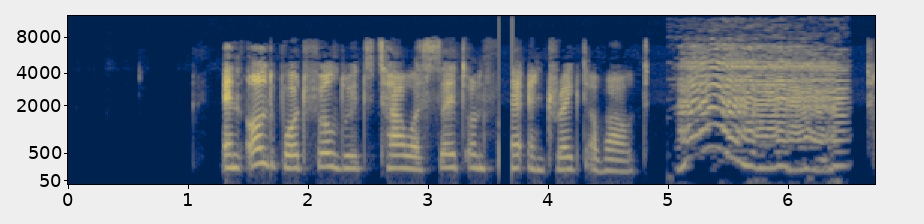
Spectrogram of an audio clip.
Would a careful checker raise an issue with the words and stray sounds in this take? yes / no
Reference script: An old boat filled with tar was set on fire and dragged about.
yes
